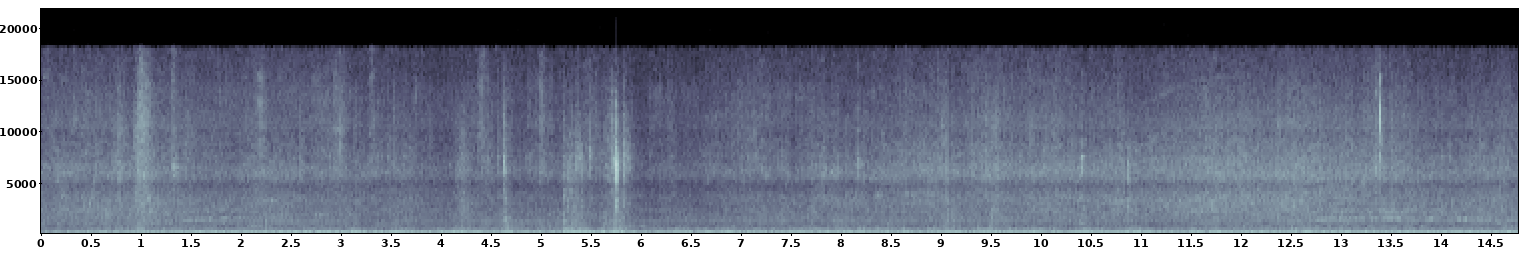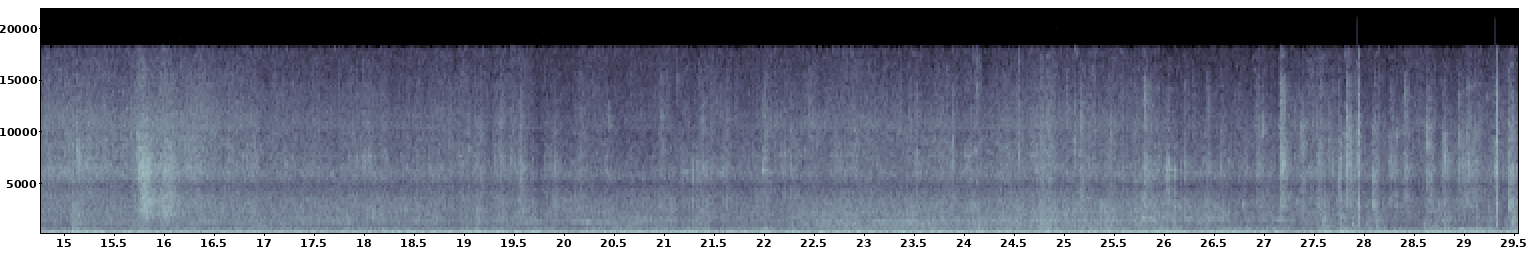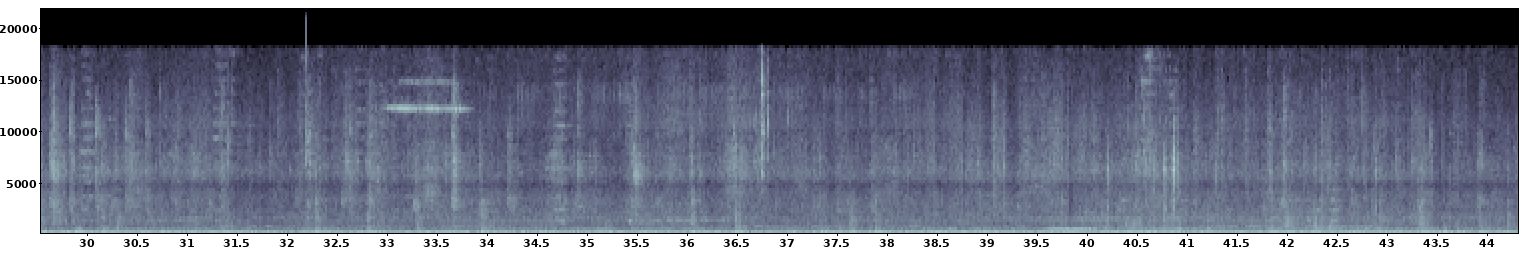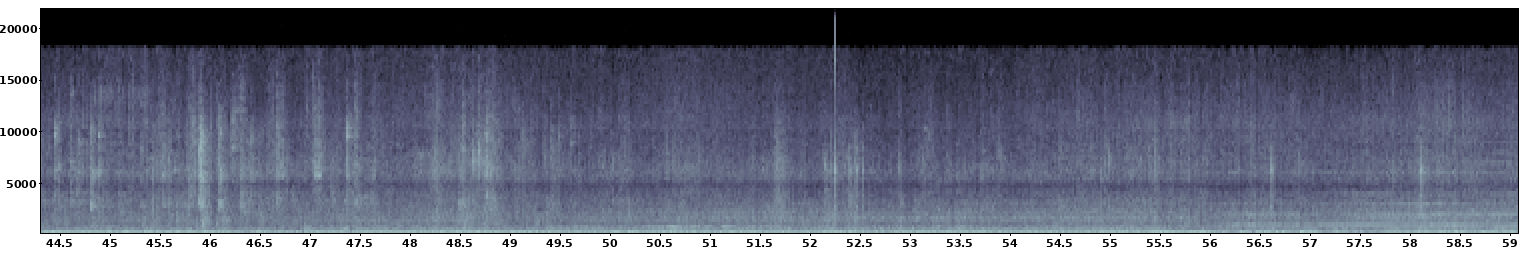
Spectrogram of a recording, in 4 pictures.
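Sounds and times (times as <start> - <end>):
tram wheels rumbling on rails: 0.0 - 59.0
faint gliding whines: 56.0 - 59.0.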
